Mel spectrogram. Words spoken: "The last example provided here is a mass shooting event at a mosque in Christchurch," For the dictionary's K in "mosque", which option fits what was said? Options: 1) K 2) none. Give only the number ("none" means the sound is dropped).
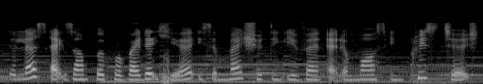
2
